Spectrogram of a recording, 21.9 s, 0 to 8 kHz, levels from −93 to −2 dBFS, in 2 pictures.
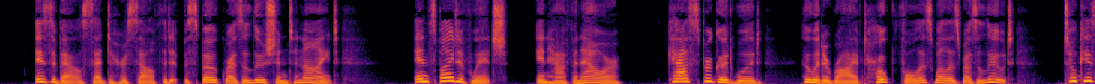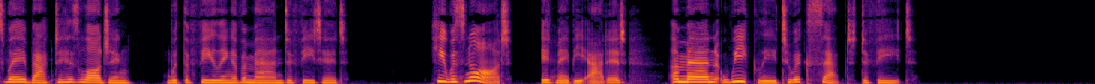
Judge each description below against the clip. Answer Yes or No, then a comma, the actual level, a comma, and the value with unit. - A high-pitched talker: Yes, high, 200 Hz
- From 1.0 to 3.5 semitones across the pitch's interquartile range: No, average, 4.7 semitones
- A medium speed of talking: Yes, average, 150 wpm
